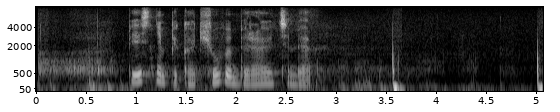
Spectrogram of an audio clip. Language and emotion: Russian, neutral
